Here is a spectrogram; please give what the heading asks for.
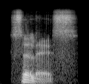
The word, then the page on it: cilice: British English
